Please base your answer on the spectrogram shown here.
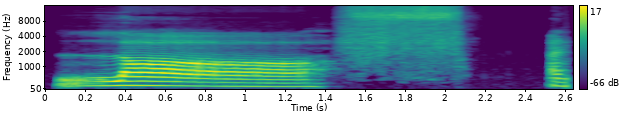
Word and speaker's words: laugh: If you're going for British RP or any southern variation of British accent, then we do a long vowel R. Laugh. And it's an F ending. Laugh, laugh. There are other versions, or there is another version. It's a northern version, which is also the same as a American version, and it's with a short vowel instead of a long R. It's with an A.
